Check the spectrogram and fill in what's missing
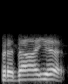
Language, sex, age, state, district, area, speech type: Sanskrit, female, 45-60, Tamil Nadu, Chennai, urban, conversation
